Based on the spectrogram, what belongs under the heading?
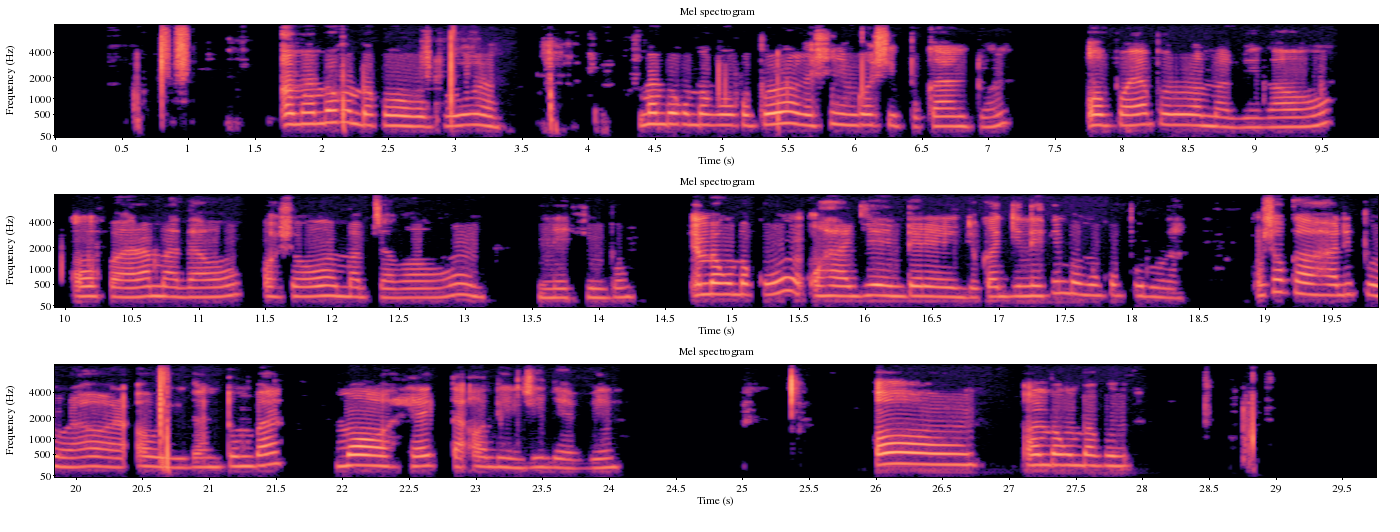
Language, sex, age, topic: Oshiwambo, female, 18-24, agriculture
